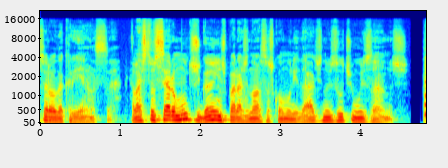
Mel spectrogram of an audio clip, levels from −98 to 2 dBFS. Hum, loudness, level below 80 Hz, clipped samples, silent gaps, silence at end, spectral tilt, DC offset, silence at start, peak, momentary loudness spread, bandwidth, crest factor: none; -15 LUFS; -38 dBFS; under 0.1%; 4.63-4.75 s; 0 s; -6 dB/octave; under 0.1%; 0 s; 0 dBFS; 13 LU; 16.5 kHz; 14 dB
